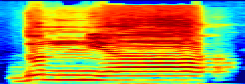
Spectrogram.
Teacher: اظہار مطلق ہوگا، یعنی بغیر گنہ کے پڑھیں گے اور اس قدر پڑھیں گے، دال نون پیش دن یا الف زبر یا، دنیا۔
